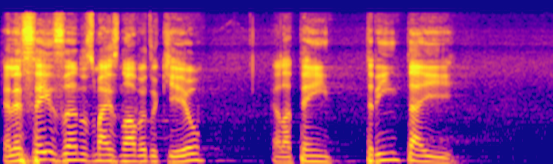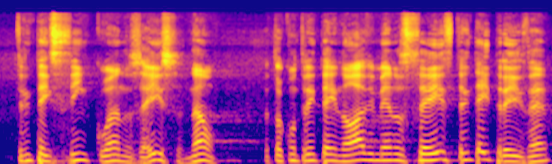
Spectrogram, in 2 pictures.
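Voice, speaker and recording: An unhurried voice on the high side belongs to a Brazilian man in his thirties, pastoring a congregation. He begins his sermon conversationally, joking and telling personal stories, and the church hall adds live reverb.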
